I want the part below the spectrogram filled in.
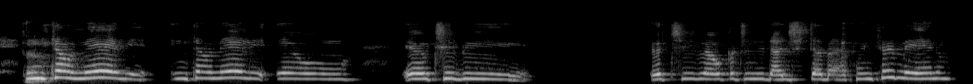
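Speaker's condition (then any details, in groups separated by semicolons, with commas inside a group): Cerebral palsy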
